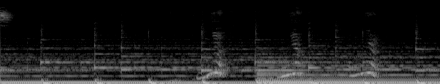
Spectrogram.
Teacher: Теперь язычок упирается в нижние зубки и закрывает воздуху выход. Поэтому он согласный. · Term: звук «не»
